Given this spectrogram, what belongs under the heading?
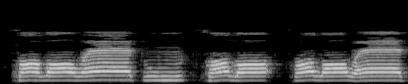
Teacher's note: ورش يغلظ اللام يعني يفخمها، يغلظ اللام بشرط ان اللام تبقى مفتوحة.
